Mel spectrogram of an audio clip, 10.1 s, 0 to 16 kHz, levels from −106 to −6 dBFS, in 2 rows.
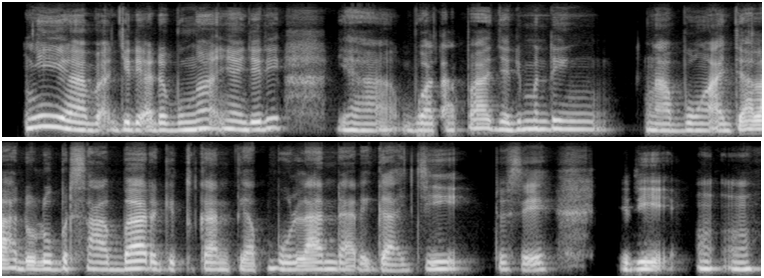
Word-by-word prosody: Iya, 275 Hz, 0 st, +4 dB, 0.2 s
ba -, -, -1 dB
jadi 200 Hz, -1 st, +4 dB
ada 195 Hz, -, +2 dB
bunganya. 230 Hz, +3 st, +3 dB
Jadi, 215 Hz, +4 st, +3 dB, 0.5 s
ya 195 Hz, -, +2 dB, 0.4 s
buat 190 Hz, -1 st, -1 dB
apa? 190 Hz, -9 st, -6 dB, 0.2 s
Jadi 205 Hz, 0 st, +1 dB
mending 220 Hz, 0 st, +1 dB, 0.5 s
nabung 185 Hz, 0 st, -1 dB
aja 180 Hz, -10 st, 0 dB
lah 110 Hz, -, +5 dB
dulu, 100 Hz, -, +3 dB
bersabar 200 Hz, +1 st, +3 dB
gitu 190 Hz, 0 st, -6 dB
kan. 95 Hz, -, +2 dB
Tiap 90 Hz, -1 st, -3 dB
bulan 95 Hz, -, +2 dB
dari 90 Hz, -1 st, -2 dB
gaji. 160 Hz, +5 st, -3 dB, 0.3 s
Itu -, -, -11 dB
sih. 170 Hz, -, 0 dB, 0.5 s
Jadi 190 Hz, +1 st, 0 dB, 0.4 s
mhm. 200 Hz, -1 st, -1 dB
195 Hz, 155 wpm, -24 LUFS, 180-210 Hz, 0.5 s, lah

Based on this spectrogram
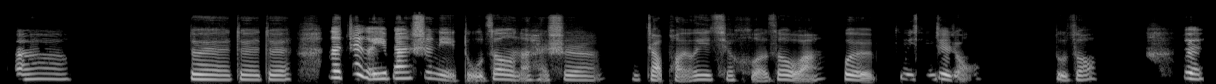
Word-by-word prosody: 啊。 245 Hz, 0 st, -3 dB, 1.2 s
对， 225 Hz, -3 st, +3 dB
对， 220 Hz, -2 st, -1 dB
对。 215 Hz, +1 st, -2 dB, 0.4 s
那 315 Hz, 0 st, +10 dB
这 470 Hz, +7 st, +5 dB
个 245 Hz, -, +5 dB
一 260 Hz, +1 st, +6 dB
般 280 Hz, +1 st, +6 dB
是 290 Hz, -, +4 dB
你 230 Hz, -6 st, -1 dB
独 395 Hz, -3 st, -5 dB
奏 235 Hz, -, 0 dB
呢， 195 Hz, +1 st, -4 dB
还 220 Hz, +2 st, -6 dB
是 200 Hz, -3 st, -1 dB, 0.5 s
找 200 Hz, -, +2 dB
朋 -, -, -5 dB
友 -, -, -6 dB
一 215 Hz, +1 st, 0 dB
起 210 Hz, -1 st, -4 dB
合 205 Hz, -, -6 dB
奏 220 Hz, -2 st, 0 dB
啊？ 210 Hz, -, -2 dB, 0.2 s
会 225 Hz, -5 st, +2 dB, 0.2 s
进 -, -, -14 dB
行 445 Hz, 0 st, -11 dB
这 470 Hz, -3 st, +3 dB
种 -, -, -6 dB, 0.9 s
独 -, -, -3 dB
奏？ 215 Hz, +4 st, -5 dB, 0.9 s
对。 265 Hz, -4 st, +3 dB
235 Hz, 160 characters per minute, -23 LUFS, 215-265 Hz, 1.2 s, 那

